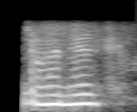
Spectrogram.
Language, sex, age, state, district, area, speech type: Kashmiri, female, 30-45, Jammu and Kashmir, Anantnag, rural, conversation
